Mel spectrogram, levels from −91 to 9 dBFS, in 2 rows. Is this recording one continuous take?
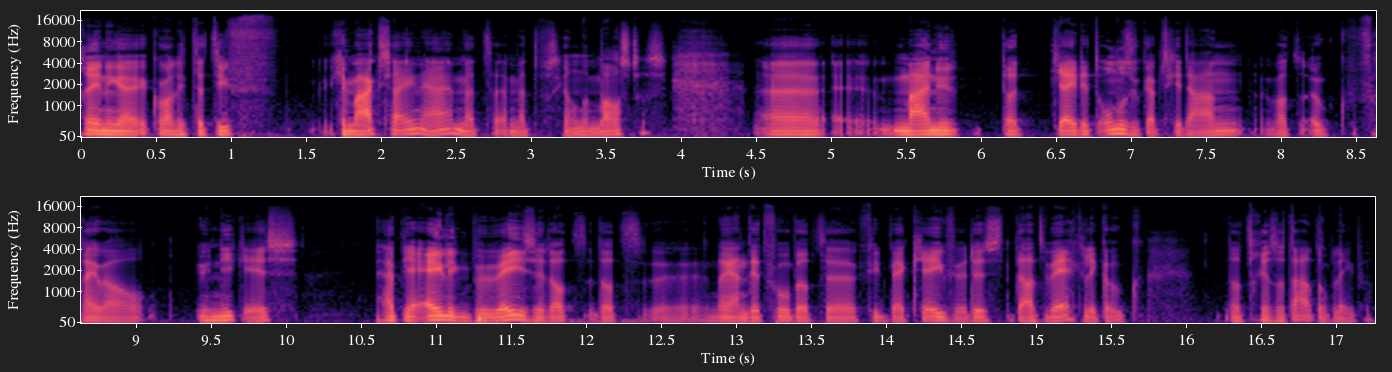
no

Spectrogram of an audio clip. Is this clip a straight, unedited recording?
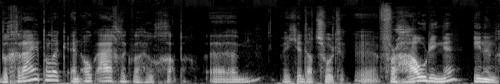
no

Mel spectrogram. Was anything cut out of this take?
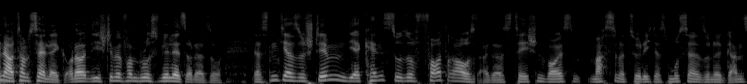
yes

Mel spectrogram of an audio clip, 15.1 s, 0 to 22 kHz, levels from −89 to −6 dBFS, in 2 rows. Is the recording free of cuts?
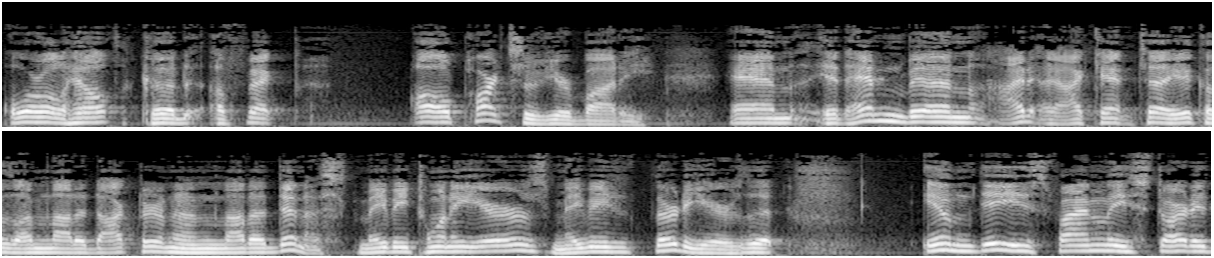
no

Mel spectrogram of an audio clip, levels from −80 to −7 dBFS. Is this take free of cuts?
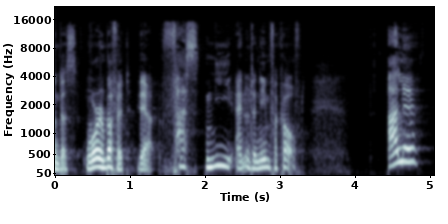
no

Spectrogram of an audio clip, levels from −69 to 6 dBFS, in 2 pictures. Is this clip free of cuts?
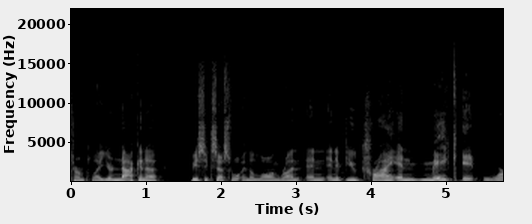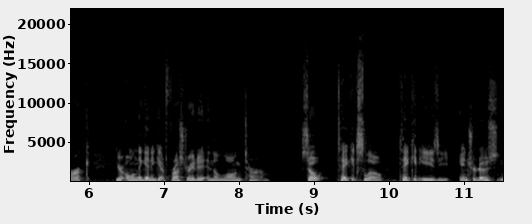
yes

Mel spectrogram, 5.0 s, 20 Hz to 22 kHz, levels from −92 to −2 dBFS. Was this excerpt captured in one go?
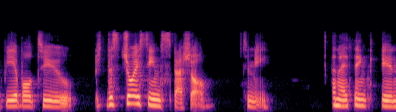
yes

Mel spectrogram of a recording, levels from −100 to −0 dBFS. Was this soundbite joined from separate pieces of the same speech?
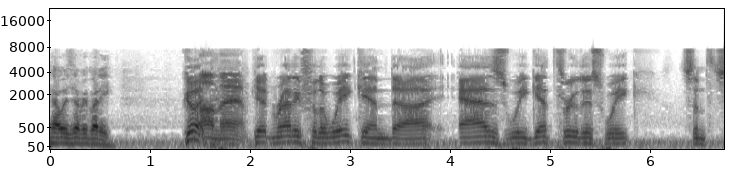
no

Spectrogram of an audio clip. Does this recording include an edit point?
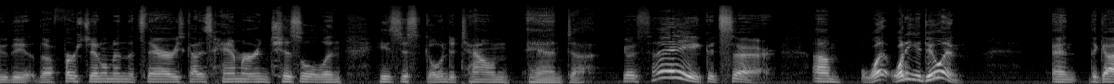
yes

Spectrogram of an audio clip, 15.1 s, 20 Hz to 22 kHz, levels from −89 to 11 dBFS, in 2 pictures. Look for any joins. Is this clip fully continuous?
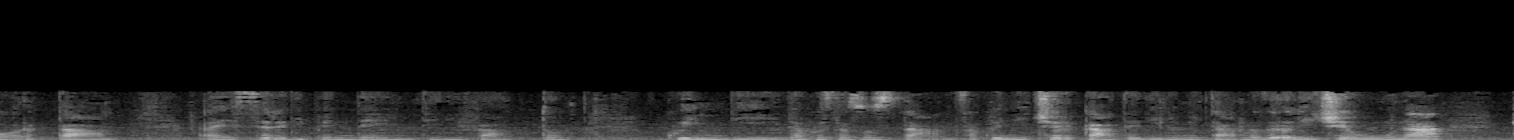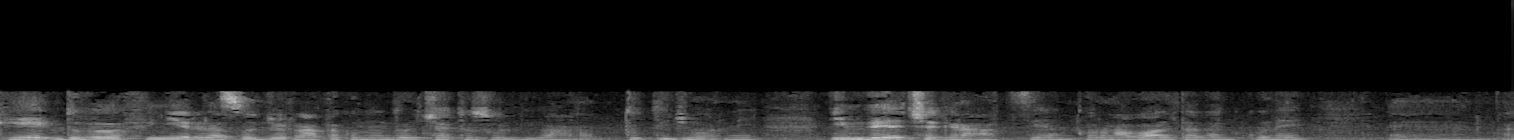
yes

